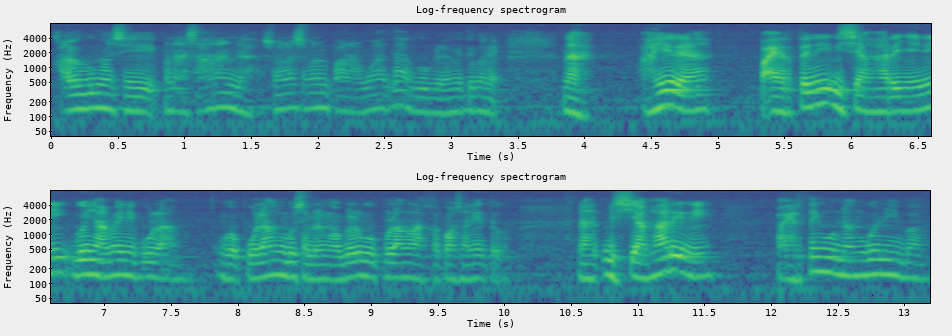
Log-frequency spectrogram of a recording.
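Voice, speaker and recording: A man tells a personal ghost story in a relaxed, slangy way. He acts out every voice in his retelling. A faint hiss runs underneath the recording. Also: medium pitch, brisk. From Jakarta. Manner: animated retelling with acted dialogue, slangy. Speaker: guest storyteller. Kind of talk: casual ghost story telling.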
